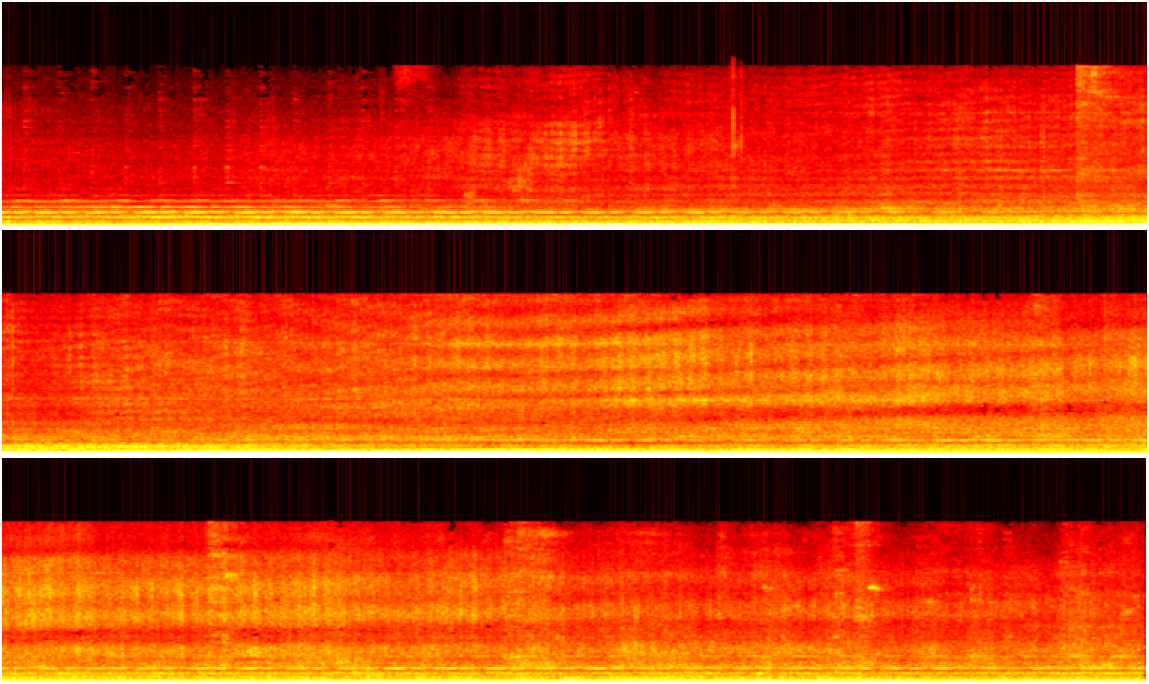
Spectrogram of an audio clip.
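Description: Freight train passing a grade crossing: a single diesel locomotive goes by, loudest about ten seconds in, then a steady run of loaded covered hopper cars rolling past with rail clatter and faint wheel squeal. Crossing bells ring steadily throughout.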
